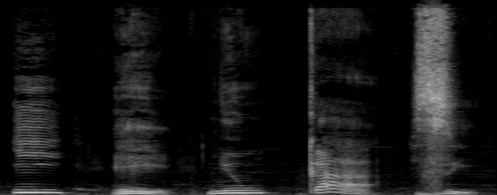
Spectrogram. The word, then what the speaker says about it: iHenyukazi: see fair the e new cars how you pronounce it II he knew can see one more time e he new car Z that is it was a lesson for today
